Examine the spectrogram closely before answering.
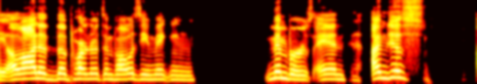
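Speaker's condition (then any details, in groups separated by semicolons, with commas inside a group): Cerebral palsy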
